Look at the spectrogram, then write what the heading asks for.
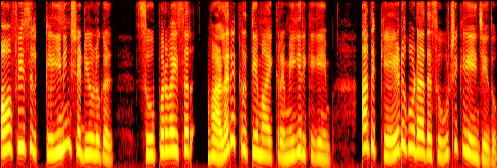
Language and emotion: Malayalam, happy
